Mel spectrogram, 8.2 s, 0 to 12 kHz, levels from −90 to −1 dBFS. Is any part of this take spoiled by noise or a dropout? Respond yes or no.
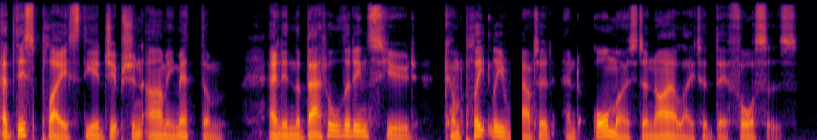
yes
